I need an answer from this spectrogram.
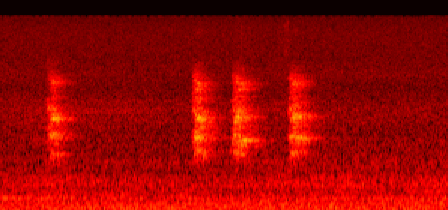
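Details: A white male Toy Poodle gives four short, sharp high yips, one alone and then three close together, over a steady low rumble of background noise.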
